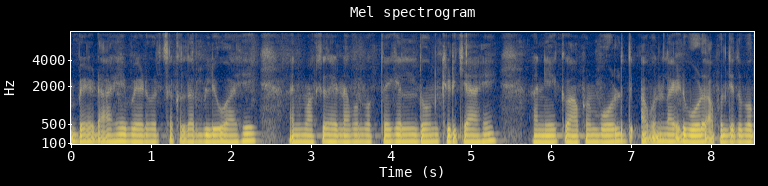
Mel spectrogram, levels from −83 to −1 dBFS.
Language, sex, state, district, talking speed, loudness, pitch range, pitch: Marathi, male, Maharashtra, Aurangabad, 170 wpm, -15 LUFS, 120-130 Hz, 125 Hz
